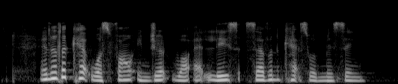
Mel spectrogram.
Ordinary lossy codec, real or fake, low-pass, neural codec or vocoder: none; real; 7.2 kHz; none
